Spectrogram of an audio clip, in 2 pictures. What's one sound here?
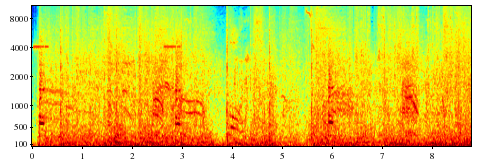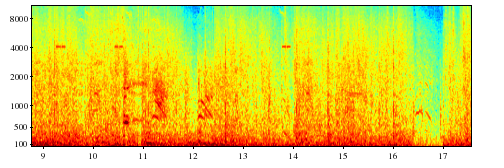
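A rapid-fire gun whirs and fires in long bursts.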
